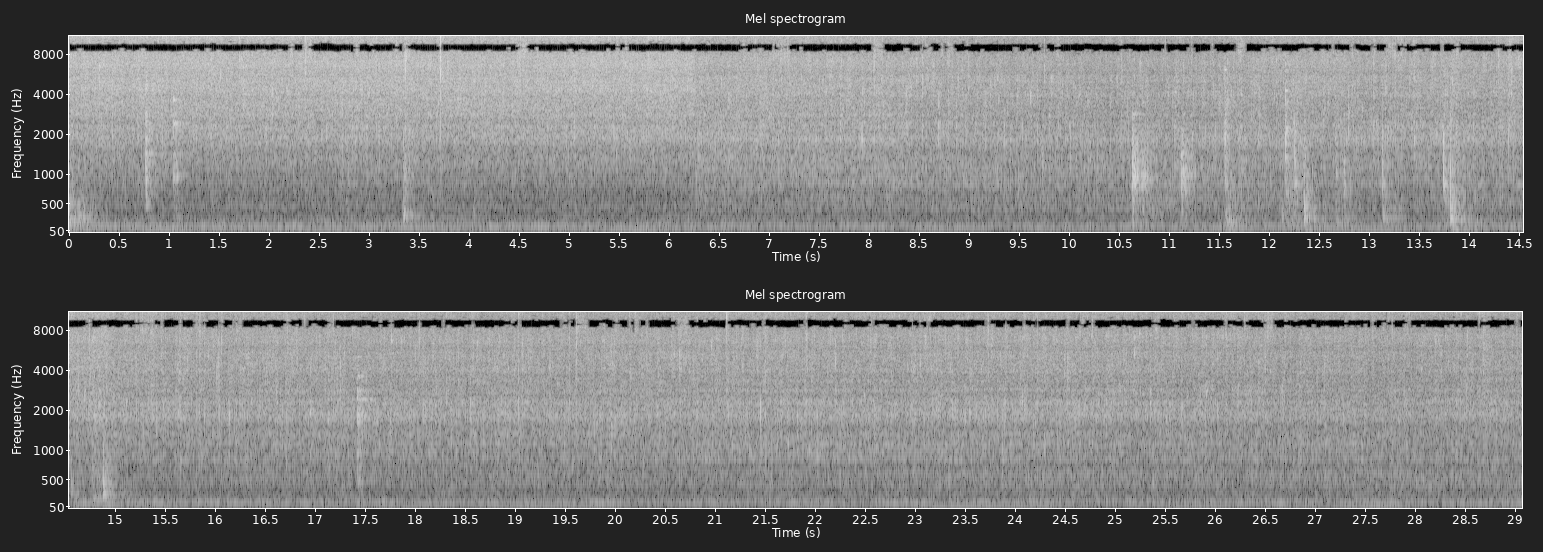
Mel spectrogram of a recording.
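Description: Chicken pieces and onions sizzling steadily in a nonstick frying pan. A wooden spoon scrapes and knocks against the pan as they are stirred, most busily about halfway through.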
